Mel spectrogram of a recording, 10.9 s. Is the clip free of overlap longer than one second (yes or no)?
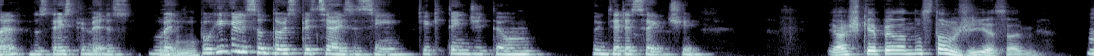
yes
